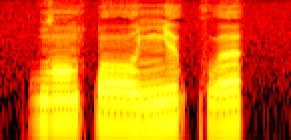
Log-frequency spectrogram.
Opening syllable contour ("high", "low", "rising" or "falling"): high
